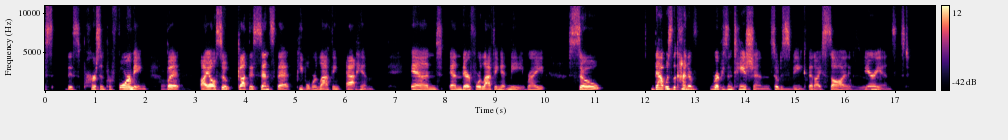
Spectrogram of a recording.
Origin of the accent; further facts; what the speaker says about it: Torrance, California, United States; growing up in Torrance, where my experience in elementary and middle school and high school, you know, the number of Japanese American kids, we were so small that like people would call us Little Tokyo.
